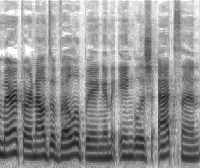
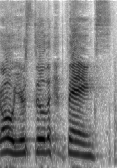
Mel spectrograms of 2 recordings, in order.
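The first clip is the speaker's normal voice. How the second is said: much louder, teasing sarcastic thanks; mock sarcastic reply; 3 semitones higher, 11 dB louder than usual. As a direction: play back his snarky quip. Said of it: "he's like".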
